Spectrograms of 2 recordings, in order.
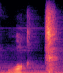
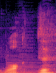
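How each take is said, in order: First: The ending is pronounced as a t sound. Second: The ending is pronounced as a d sound. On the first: The speaker calls it right. "I said walked because it's a lot easier to pronounce the T sound" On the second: The speaker calls it wrong. "I didn't say walked"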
